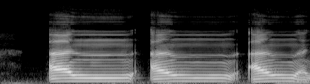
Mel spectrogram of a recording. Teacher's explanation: cara bacanya itu disamarkan kemudian didengungkan akan tetapi kadar samarnya itu dia lebih kuat jadi lebih condong berbunyi n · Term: ikhfa Hakiki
